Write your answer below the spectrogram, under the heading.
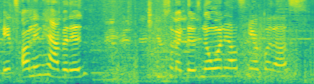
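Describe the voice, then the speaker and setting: The speech runs at a fairly quick pace. Music is clearly heard in the background. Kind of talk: casual vlog chat. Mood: relaxed, cheerful. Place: boat. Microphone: phone near.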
